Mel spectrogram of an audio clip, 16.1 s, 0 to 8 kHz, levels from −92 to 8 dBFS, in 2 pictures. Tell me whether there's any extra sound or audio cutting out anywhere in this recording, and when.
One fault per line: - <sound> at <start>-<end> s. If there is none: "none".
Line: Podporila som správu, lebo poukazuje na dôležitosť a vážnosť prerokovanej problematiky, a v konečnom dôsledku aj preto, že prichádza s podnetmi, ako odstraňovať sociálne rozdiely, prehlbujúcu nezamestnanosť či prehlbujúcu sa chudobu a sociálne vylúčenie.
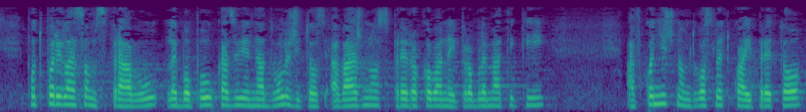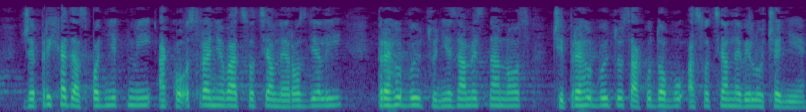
none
